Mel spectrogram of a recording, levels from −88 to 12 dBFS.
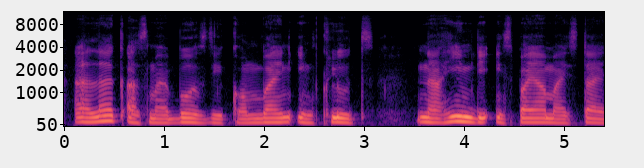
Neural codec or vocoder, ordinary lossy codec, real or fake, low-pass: none; MP3, 96 kbps; real; 10.8 kHz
